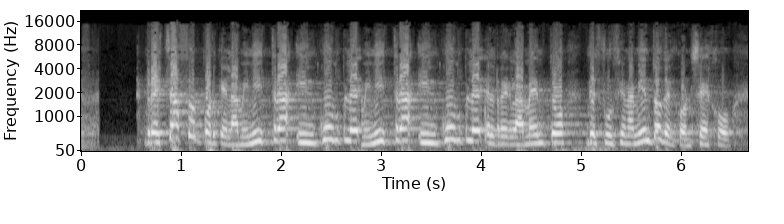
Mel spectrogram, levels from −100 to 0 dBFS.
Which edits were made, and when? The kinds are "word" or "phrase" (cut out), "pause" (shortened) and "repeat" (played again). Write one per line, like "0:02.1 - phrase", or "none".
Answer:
0:02.8 - repeat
